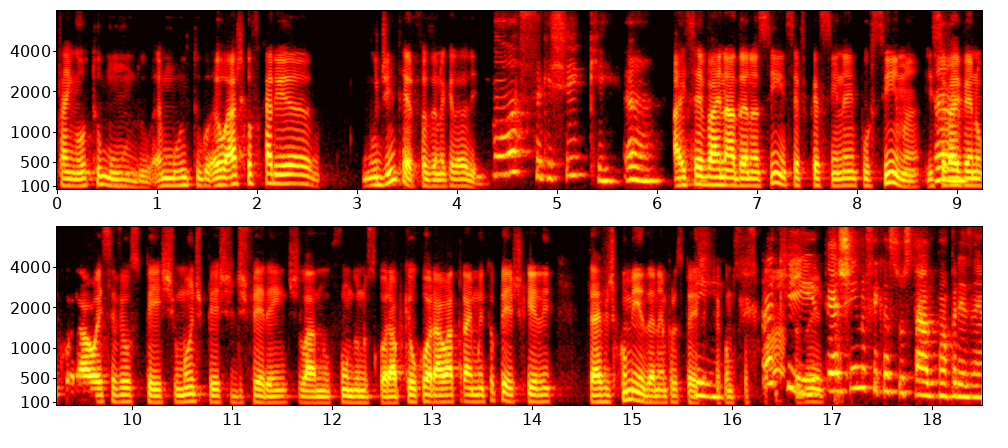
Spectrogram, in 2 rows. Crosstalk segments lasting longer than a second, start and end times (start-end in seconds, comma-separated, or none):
15.6-17.1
